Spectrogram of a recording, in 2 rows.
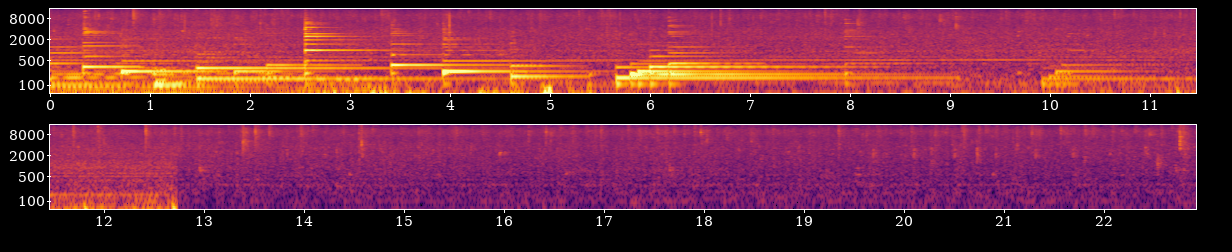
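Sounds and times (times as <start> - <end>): guitar chord: 0.0 - 12.7
rain on a hard surface: 0.0 - 22.9.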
